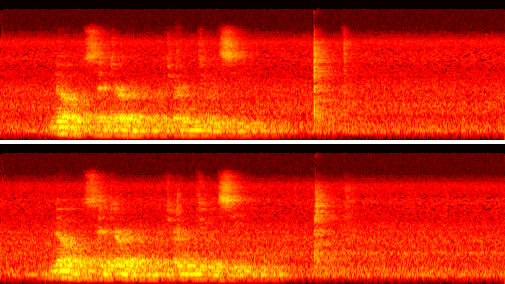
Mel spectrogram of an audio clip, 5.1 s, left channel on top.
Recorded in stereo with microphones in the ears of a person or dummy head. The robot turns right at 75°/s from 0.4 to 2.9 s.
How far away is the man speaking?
About 2.5 m.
